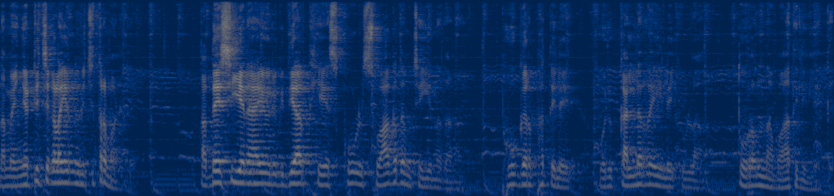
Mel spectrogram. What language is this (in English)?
Malayalam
